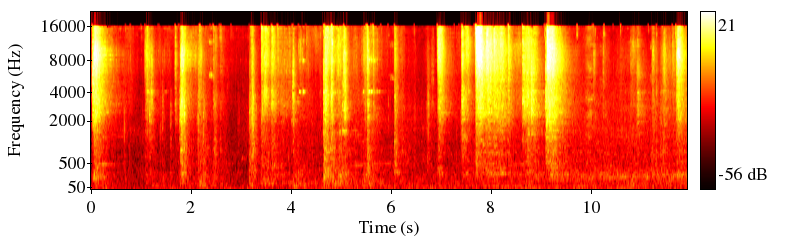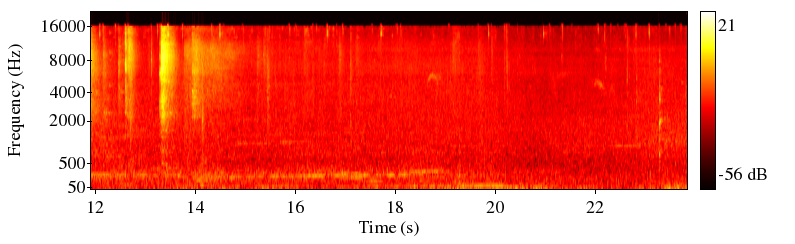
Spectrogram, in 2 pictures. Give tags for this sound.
canceles
iron

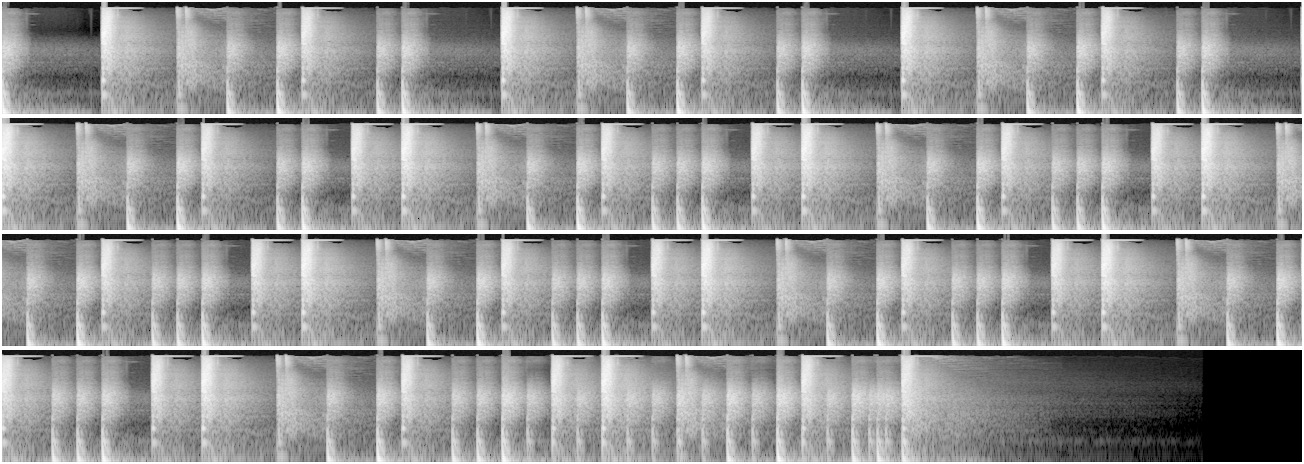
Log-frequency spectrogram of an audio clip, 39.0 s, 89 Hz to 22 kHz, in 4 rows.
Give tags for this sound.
4x4-Records
Aggressives
Clap
Drum
Drums
FX
Hat
Hi
Hi-Hats
House
Kick
Loop
Nova
NovaSound
Snare
Sound
The

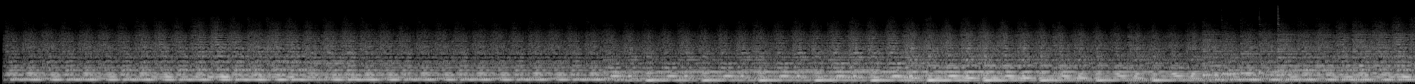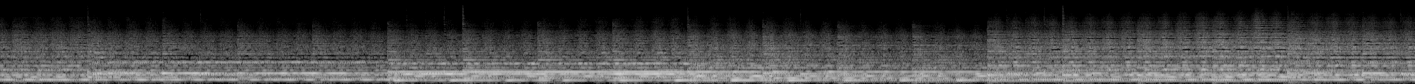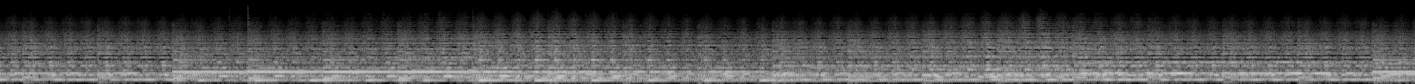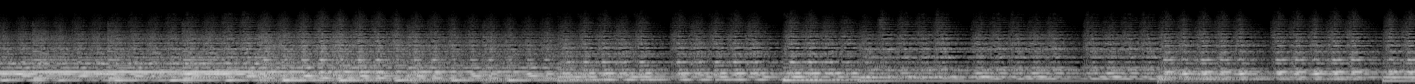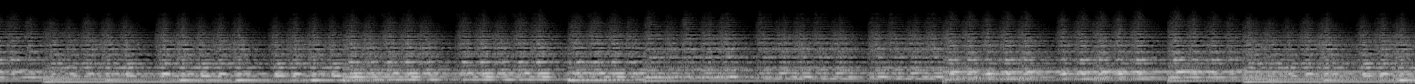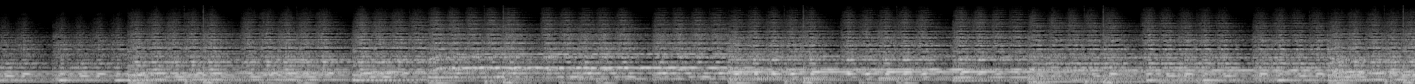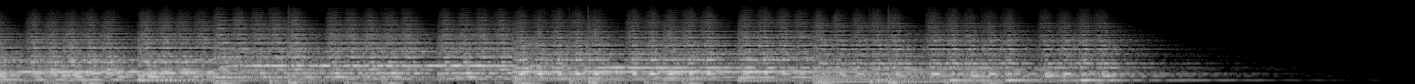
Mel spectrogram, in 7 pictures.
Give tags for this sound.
choral
cinematic
classical
electronic
ethnic
experimental
first-nations
instruments
music
native
neo-classical
singing

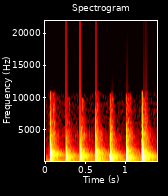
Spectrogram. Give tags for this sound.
desk
knock
slam
table
wood

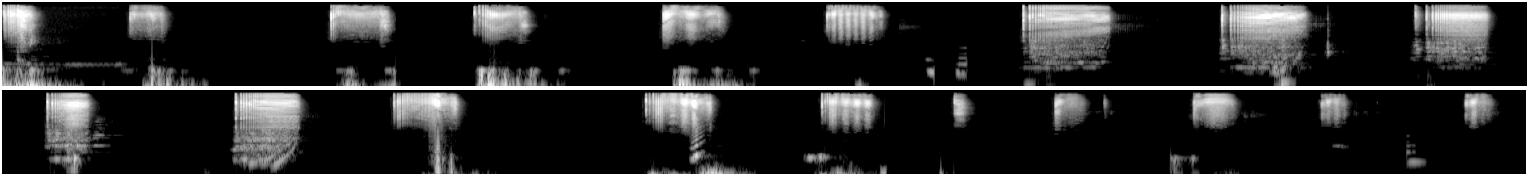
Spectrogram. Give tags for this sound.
effect
experimental
metal

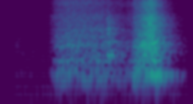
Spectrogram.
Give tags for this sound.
DIY
one-shot
saw

